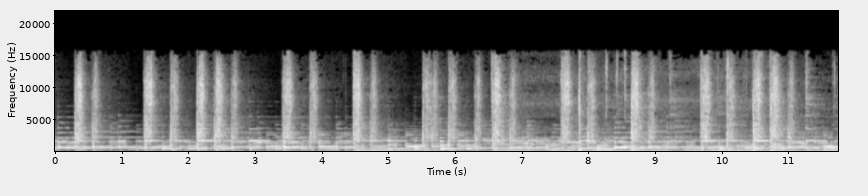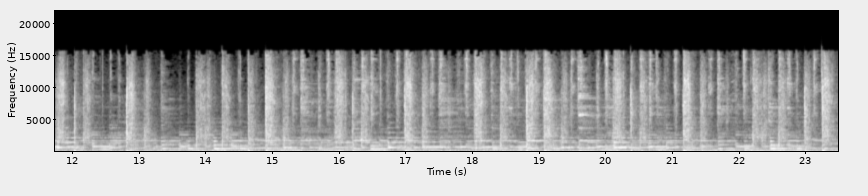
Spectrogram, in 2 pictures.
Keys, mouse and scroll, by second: 1.0-2.0 typing, 3.5 g, 5.4-6.3 scroll up 4, 6.3 scroll up 2, 6.5-6.9 scroll down 2, 6.9 click, 8.0 scroll up 1, 8.5-9.2 drag, 9.4 scroll down 4, 10.1-10.8 drag, 10.9-11.3 scroll up 4, 11.3-12.3 scroll down 8, 12.3-12.7 scroll up 2, 12.7 scroll down 2, 13.0 scroll up 6, 13.8-14.5 scroll down 1, 14.5-15.0 KP_6, 15.9 KP_4, 16.0 KP_4, 16.5 scroll up 4, 17.4 scroll down 1, 17.8-18.4 scroll up 1, 18.4-19.8 scroll down 1, 19.8 scroll down 3, 22.6 scroll up 1.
